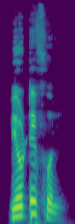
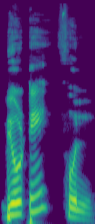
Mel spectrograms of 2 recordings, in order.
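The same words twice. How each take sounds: First: Said in the usual way. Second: beautiful split as beauty, pause, फुल; broken into syllables. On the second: Shown as a demonstration. Teacher demonstrating syllables, beautiful broken before फुल. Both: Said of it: "यहाँ पे दो syllable आ रहे हैं".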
